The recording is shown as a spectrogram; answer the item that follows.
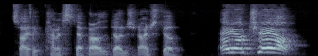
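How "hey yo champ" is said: very loud, high-pitched shout. Retelling calling out to get the champ's attention: retelling a shout as loud as possible. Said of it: "as loud as I could".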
